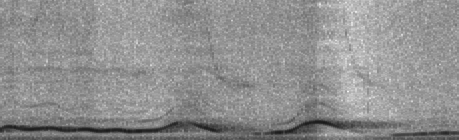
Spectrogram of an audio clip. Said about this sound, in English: The idea of making a whistle is putting your mouth together, very small, into a small little circle. And with your tongue's use, you can whistle.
